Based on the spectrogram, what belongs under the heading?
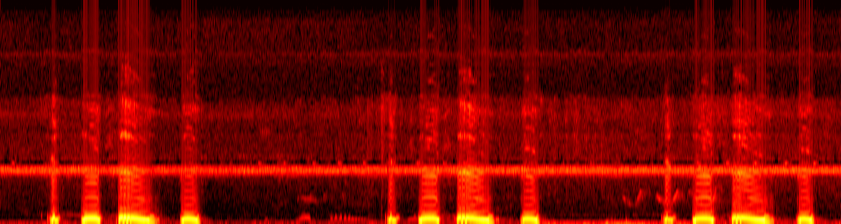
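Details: A spotted dove calling its companions repeats the same four-note cooing phrase three times, roughly every three seconds, each with a long falling third coo; soft rustling noise and faint steady high whine behind.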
